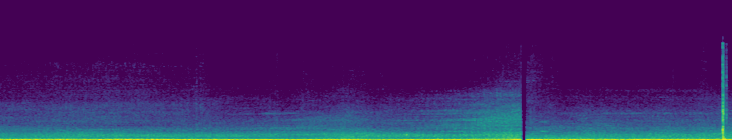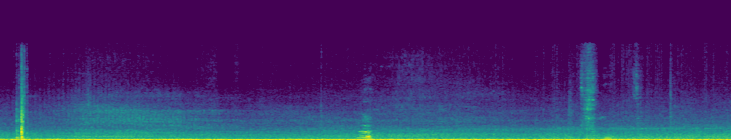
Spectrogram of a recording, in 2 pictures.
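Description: A car engine hums steadily with road noise rumbling inside the car.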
